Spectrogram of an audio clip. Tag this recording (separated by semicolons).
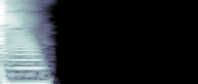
bass; beat; distorted; distortion; drum; drumloop; hard; hardcore; kick; kickdrum; melody; progression; synth; techno; trance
